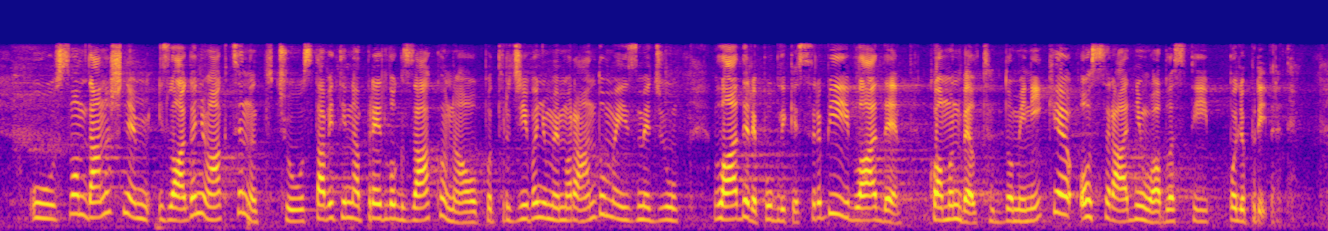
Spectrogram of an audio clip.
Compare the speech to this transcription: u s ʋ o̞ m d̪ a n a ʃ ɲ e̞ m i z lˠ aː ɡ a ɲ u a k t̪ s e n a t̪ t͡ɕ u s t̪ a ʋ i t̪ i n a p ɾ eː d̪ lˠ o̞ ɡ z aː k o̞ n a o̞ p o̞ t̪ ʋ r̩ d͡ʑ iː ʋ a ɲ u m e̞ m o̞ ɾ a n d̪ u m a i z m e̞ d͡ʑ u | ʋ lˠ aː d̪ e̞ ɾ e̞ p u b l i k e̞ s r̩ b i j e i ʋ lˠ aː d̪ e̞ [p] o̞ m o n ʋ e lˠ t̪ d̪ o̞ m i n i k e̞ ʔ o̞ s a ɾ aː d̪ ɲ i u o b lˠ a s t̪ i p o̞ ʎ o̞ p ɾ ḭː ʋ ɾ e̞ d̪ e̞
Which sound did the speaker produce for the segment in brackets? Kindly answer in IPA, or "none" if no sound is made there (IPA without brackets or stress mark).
k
